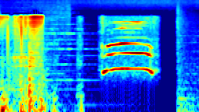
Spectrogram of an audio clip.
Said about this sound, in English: A cat hologram. What's its name? It's cute.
